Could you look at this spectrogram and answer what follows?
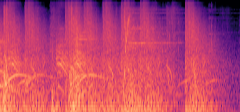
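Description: Shotgun blasts in XSHOT from a free robot-stage weapon, several loud booming shots at an irregular pace with sharp attacks and ringing tails, faint game effects mixed in between.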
